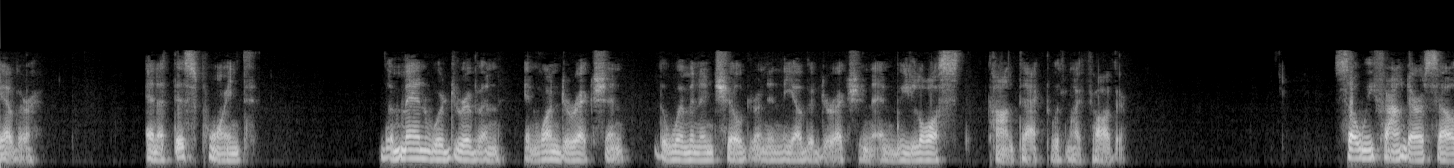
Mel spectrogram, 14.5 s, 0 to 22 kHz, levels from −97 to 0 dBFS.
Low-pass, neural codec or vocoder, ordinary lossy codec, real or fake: 7.2 kHz; none; MP3, 48 kbps; real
